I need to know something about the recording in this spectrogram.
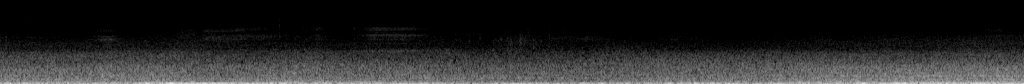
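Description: Steady low rumble of road traffic on the overpass directly above, without breaks or sharp sounds.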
